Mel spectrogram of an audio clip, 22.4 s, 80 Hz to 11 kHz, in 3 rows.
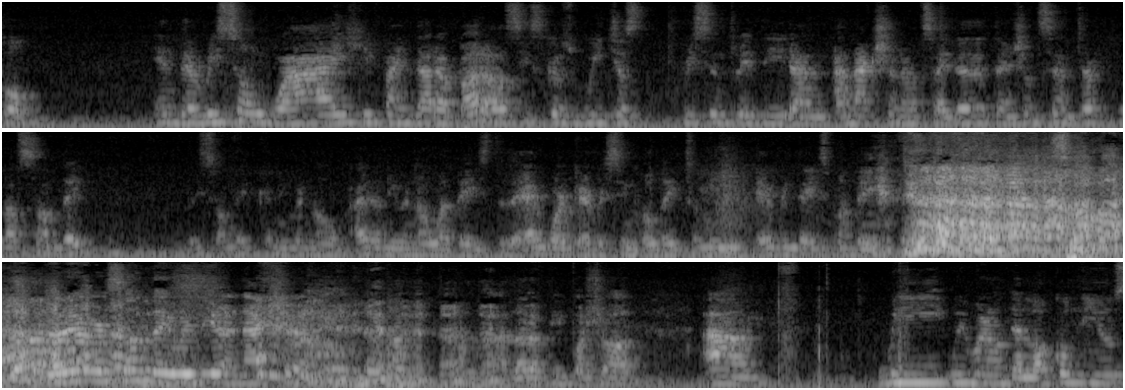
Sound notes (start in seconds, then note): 13.4 people laugh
